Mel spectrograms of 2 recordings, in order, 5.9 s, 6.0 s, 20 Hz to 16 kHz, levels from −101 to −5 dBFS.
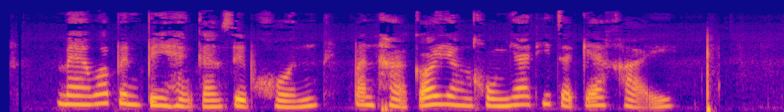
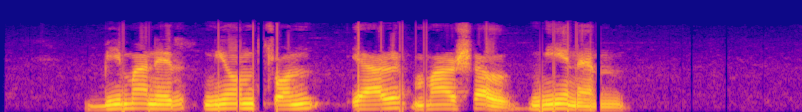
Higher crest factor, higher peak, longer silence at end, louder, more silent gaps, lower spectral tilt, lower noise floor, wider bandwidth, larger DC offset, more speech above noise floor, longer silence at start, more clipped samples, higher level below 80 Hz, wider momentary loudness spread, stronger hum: first, 22 dB vs 14 dB; second, -4 dBFS vs 0 dBFS; second, 0.55 s vs 1.35 s; second, -26 LUFS vs -14 LUFS; neither; about the same, -6 dB/octave vs -7 dB/octave; about the same, -60 dBFS vs -57 dBFS; first, 11.5 kHz vs 7.6 kHz; neither; second, 35 dB vs 44 dB; second, 0.45 s vs 0.65 s; neither; about the same, -50 dBFS vs -46 dBFS; about the same, 7 LU vs 8 LU; neither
